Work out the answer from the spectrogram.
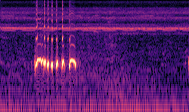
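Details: Local male zebra dove cooing, used to get a silent bird singing again: a tight burst of six rapid bubbly notes, the last slightly longer, then a pause before the next phrase begins, over a steady background whine.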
